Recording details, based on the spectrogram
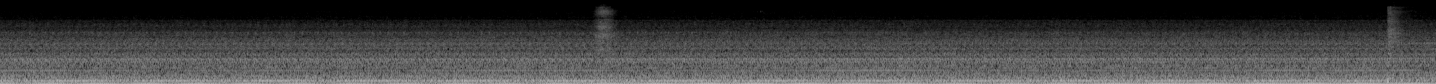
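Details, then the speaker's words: CDL Class A truck, automatic transmission, in-cab inspection, engine raised to build air pressure to 120–130 psi: steady idle with compressor pumping up, then a sharp air hiss as the governor cuts out; system charged, compressor working. "I hear the governor cut off, that means my system fully charged and the compressor is working."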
